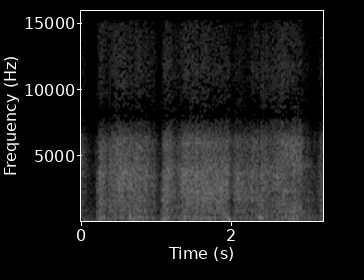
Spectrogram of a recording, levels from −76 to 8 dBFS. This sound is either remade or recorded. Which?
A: recorded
